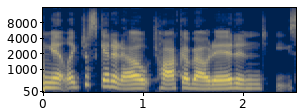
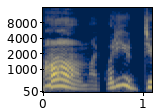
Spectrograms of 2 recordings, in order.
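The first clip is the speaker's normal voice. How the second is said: put-on grossed-out, disgusted teenage whining voice; 5 dB quieter than usual. Retelling how her son caught her at the candy drawer, imitating disgusted son. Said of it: "Like so disgusted".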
